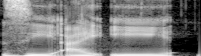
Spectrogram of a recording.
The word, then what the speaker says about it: Ziegenfuss: Her name is spelled K-R-I-S-T-A-N, and her last name is Dooley, D-O-O-L-E-Y. So follow Kristan Dooley, and then follow me as well if you don't yet. Becky Ziegenfuss, and that's Ziegenfuss.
